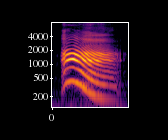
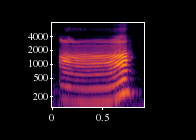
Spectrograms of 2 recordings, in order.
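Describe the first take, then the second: First: The pitch falls sharply from high to low. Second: The pitch dips low, then rises. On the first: "사성은 솔에서 도로 내려가는 거예요" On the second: "삼성은요, 레에서 내려갔다가 올라가는 거죠"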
